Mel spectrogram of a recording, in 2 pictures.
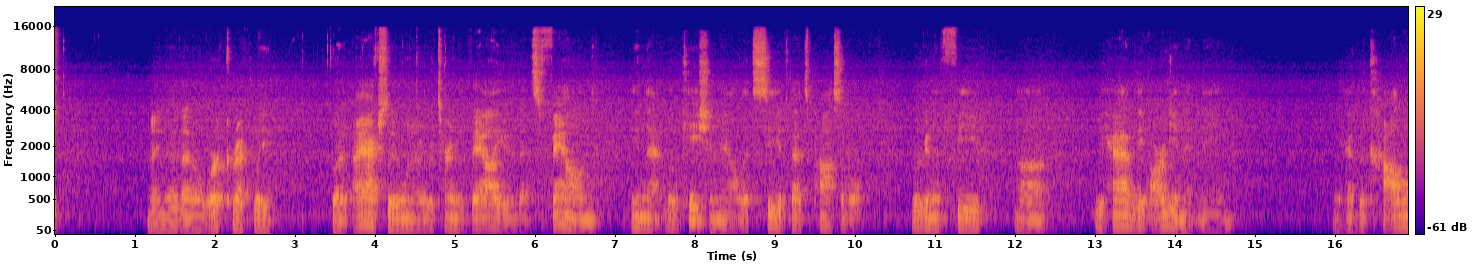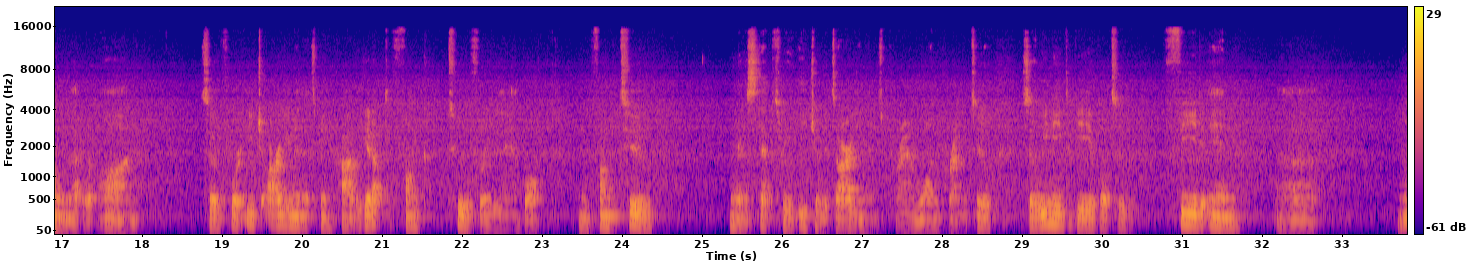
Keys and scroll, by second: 0.0 Return, 0.8 Down, 3.1 a, 3.4 BackSpace.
